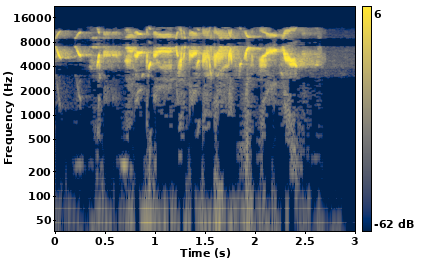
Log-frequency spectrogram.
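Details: Common linnet song: a quick, high, twittering run of varied chirps and buzzy notes that carries on for nearly three seconds before it stops.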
